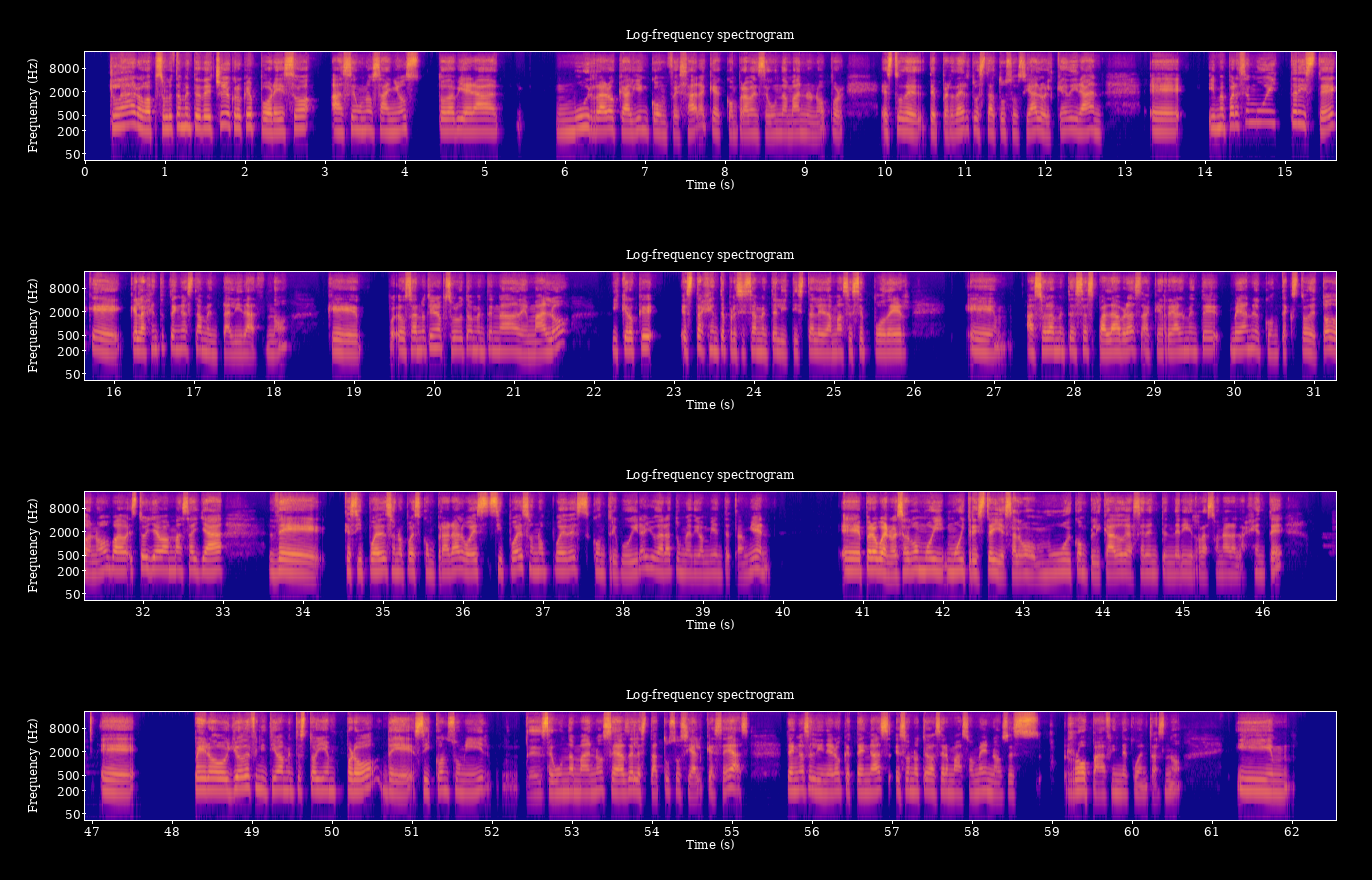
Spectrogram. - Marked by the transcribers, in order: other background noise; other noise
- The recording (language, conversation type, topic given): Spanish, podcast, Oye, ¿qué opinas del consumo responsable en la moda?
